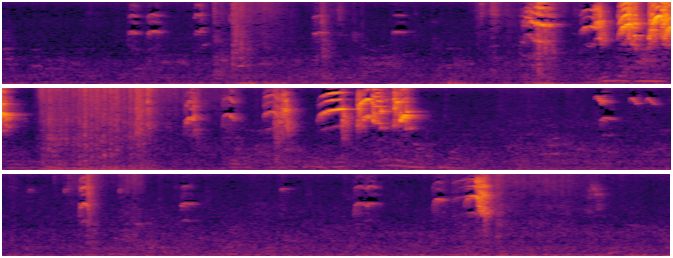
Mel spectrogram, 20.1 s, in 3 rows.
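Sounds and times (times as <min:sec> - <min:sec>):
faint bird chirps: 0:01.2 - 0:02.2.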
